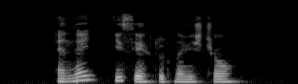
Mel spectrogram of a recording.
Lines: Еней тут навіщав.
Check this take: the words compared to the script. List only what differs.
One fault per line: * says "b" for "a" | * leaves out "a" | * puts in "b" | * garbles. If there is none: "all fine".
* puts in "і сих"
